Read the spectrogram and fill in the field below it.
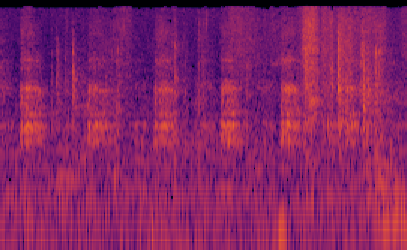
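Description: A library dog that children read to pants steadily, quick breathy huffs repeating in an even rhythm of about two per second, with no voices.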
